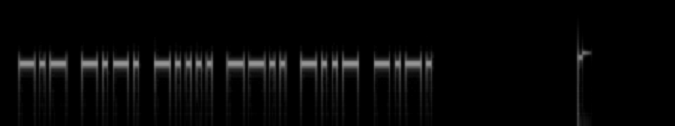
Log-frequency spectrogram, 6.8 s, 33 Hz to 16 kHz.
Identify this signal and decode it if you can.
Morse code, heard as a keyed tone, about 23 wpm, 700 Hz. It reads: KC6ZXC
